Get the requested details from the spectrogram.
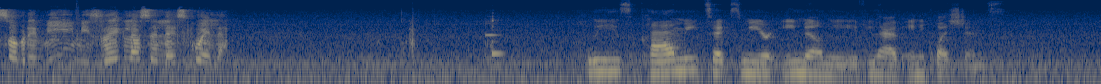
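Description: A woman speaks calmly and close up.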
